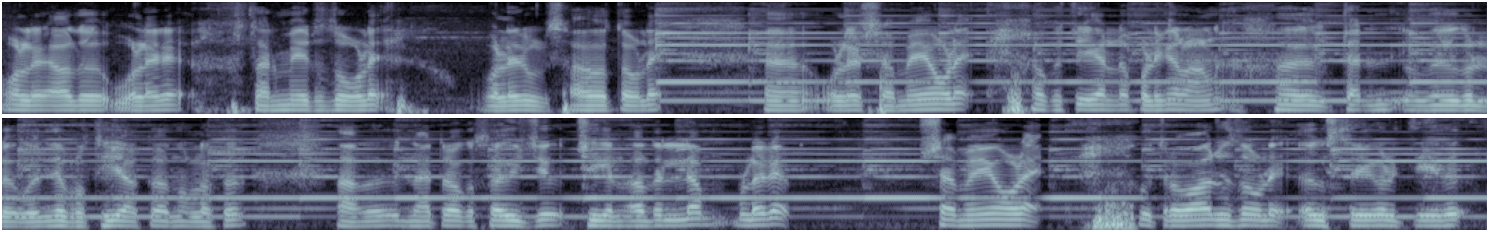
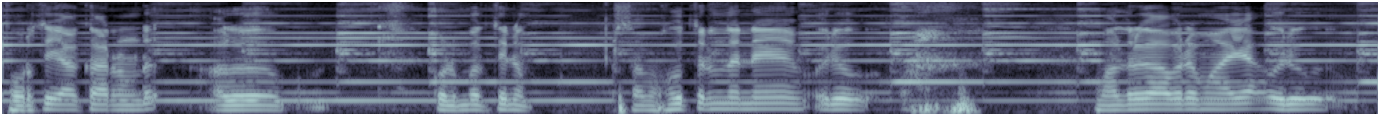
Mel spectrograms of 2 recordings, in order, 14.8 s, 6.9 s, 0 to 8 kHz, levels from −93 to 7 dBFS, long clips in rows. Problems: constant background noise, low volume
